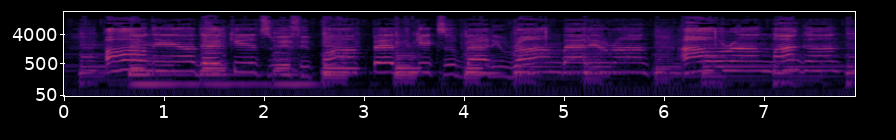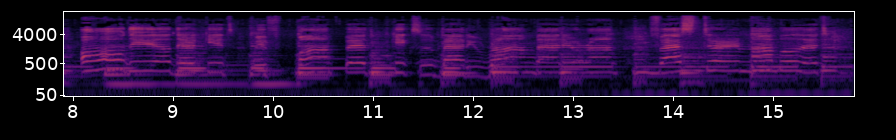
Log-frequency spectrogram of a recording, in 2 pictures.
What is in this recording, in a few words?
kicks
